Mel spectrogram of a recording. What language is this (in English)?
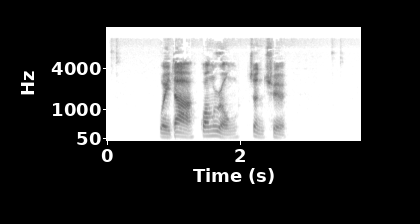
Chinese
